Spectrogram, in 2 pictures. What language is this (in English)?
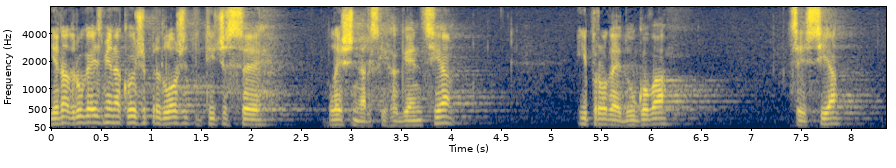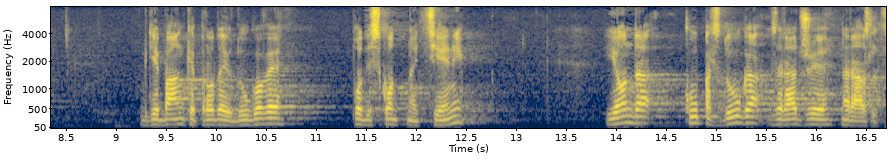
Croatian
